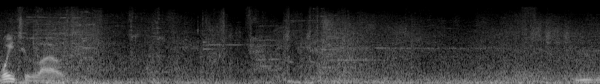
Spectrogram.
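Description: Video game spells crackle and whoosh in rapid bursts.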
